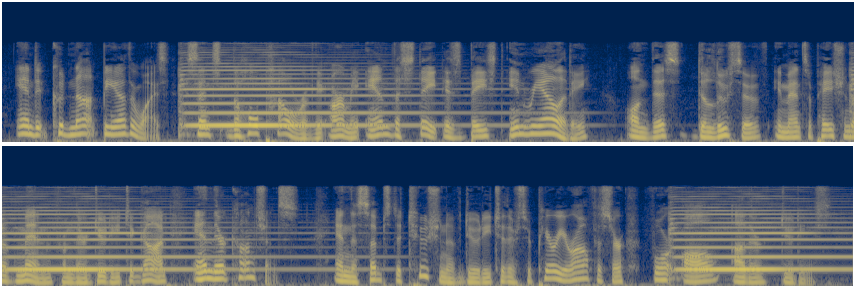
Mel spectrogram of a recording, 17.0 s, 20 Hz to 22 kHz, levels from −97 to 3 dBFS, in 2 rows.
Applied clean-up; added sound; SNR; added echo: none; Bowed string instrument; 0 dB; none.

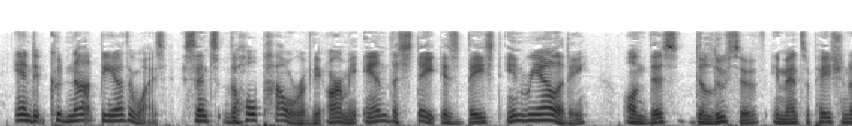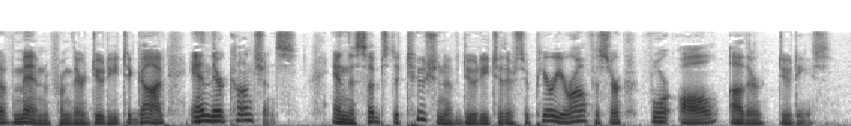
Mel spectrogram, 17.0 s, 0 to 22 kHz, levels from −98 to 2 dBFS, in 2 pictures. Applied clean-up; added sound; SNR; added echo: none; none; none; none.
